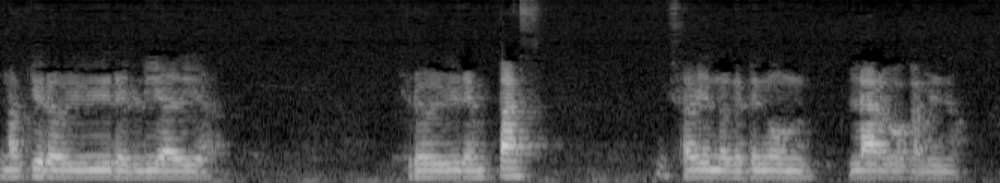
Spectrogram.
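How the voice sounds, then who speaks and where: A medium-pitched male voice, monotone and flat, at a fairly slow pace with long, frequent pauses. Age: 20s. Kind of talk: personal appeal video to followers.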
